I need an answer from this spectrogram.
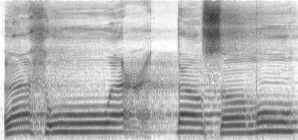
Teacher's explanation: huruf ain jangan samakan dengan hamzah. Huruf ain yang memiliki sifat tawasud dan jahar.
